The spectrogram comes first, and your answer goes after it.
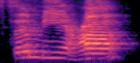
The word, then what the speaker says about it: سمع: ফাতহা আ এখন سمع সামিআ শেষের আইনটা প্রকাশ পাবে سمع সামিআ سمع সামিআ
